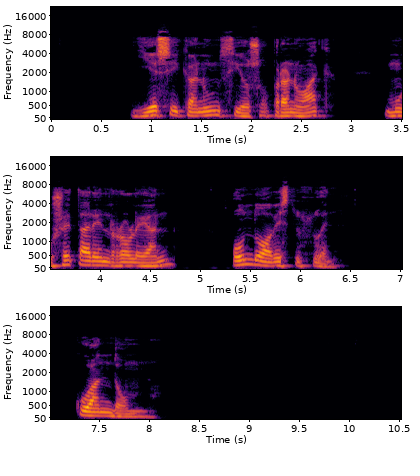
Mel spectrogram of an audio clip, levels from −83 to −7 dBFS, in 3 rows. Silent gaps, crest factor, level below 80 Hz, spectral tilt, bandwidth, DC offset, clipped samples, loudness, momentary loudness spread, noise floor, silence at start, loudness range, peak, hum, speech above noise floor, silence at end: none; 24 dB; -64 dBFS; -4 dB/octave; 9.6 kHz; under 0.1%; under 0.1%; -28 LUFS; 14 LU; under -90 dBFS; 0.8 s; 6 LU; -6 dBFS; none; over 62 dB; 2.45 s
